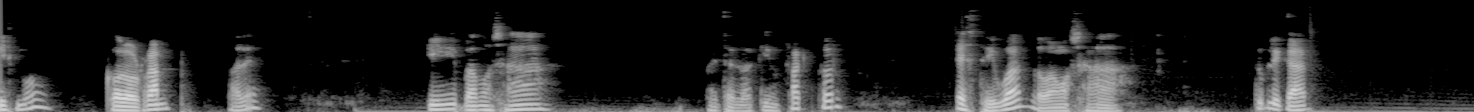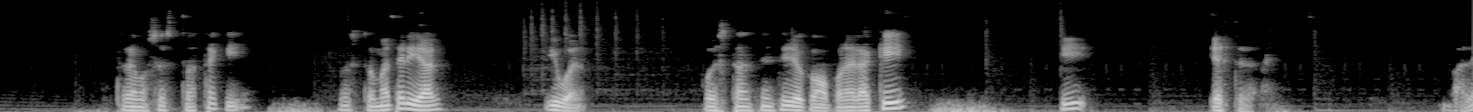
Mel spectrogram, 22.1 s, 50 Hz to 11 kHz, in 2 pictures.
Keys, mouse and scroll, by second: 0.9 click, 4.2 click, 6.1 middle click, 7.1 click, 8.7 shift+d, 9.9-11.1 scroll down 9, 10.6 middle click, 11.8 click, 13.2 click, 14.2-14.6 scroll up 4, 14.9 scroll down 1, 14.9 scroll down 1, 15.8 click, 19.2 click.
